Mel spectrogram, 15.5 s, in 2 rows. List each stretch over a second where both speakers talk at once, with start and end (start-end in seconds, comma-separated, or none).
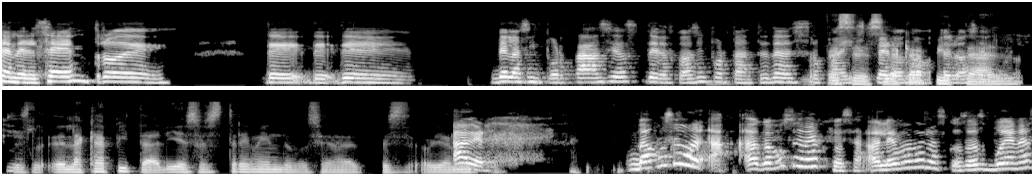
6.2-7.9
